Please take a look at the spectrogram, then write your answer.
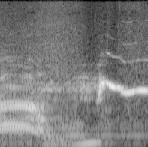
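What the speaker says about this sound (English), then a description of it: "Echoes from an ancient culture draws the whales closer, and the distant sound encourages one whale to have a closer look." A whale calls in long, sweeping tones, first a falling moan and then a rising, thin, high whistle, heard alone and fairly clear.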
